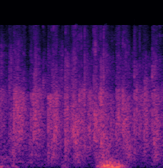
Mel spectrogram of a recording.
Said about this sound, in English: You can clap, we can clap for him all the way up.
